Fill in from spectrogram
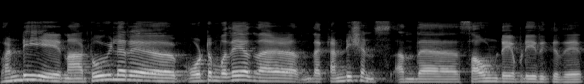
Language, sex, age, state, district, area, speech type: Tamil, male, 45-60, Tamil Nadu, Thanjavur, rural, spontaneous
